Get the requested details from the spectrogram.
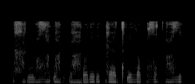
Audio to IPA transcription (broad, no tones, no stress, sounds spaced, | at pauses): x a̤ ŋ͡m i̤ zˤ ɛ̤ ɗ a̤ ɡ͡b a̤ ɾ o ɾ i ɾ i k ɛ tʼ i l o p zˤ i tˤ ɾ i̤ z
